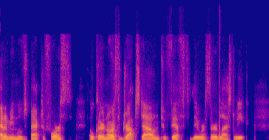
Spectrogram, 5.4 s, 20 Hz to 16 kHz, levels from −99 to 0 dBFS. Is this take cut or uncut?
uncut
